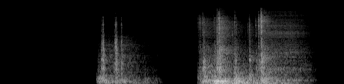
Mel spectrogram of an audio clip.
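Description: A wooden door creaks slowly open.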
